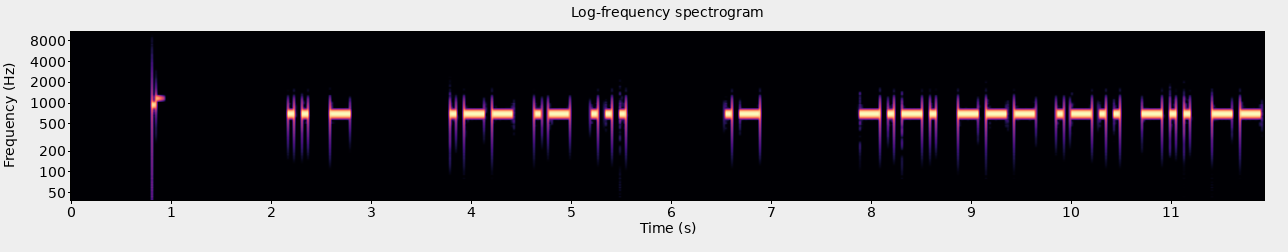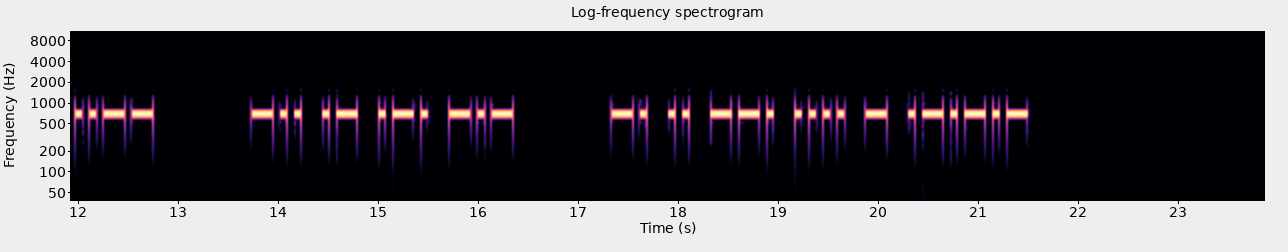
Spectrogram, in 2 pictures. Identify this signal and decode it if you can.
Morse code, heard as a keyed tone, about 17 wpm, 700 Hz. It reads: IT WAS A COLD, DARK NIGHT.
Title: 2x Word-Spacing - Sentences from Top 500 Words - 17wpm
